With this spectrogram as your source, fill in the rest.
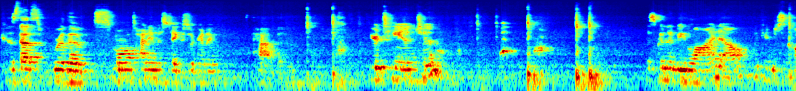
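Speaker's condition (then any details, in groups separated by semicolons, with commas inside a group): No condition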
